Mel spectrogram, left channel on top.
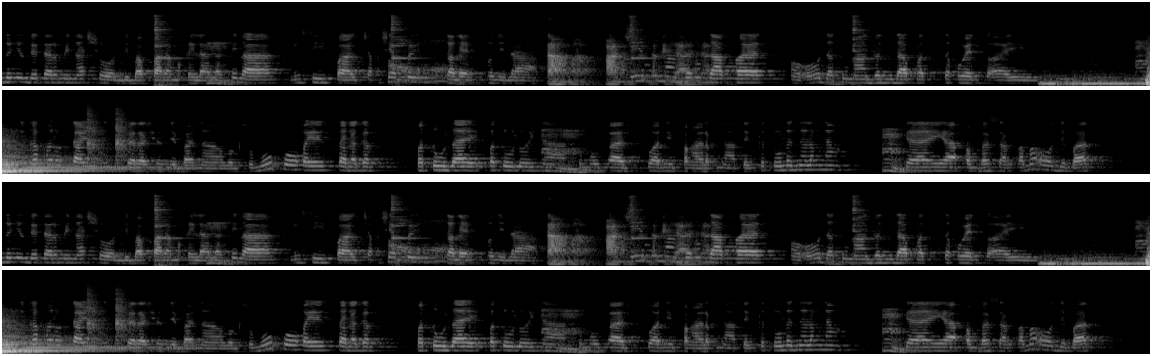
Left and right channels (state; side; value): identical; both; correlation 1.00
